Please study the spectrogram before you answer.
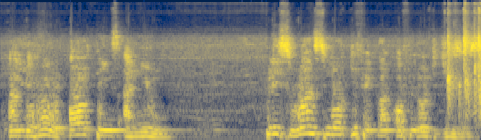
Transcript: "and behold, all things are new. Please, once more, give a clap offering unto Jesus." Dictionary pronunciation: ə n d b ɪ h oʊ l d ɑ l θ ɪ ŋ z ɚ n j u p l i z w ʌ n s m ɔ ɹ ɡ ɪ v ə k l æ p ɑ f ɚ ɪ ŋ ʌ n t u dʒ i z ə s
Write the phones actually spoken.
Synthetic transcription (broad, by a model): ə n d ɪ h oʊ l ɑ l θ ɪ ŋ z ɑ n j u p l i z w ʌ n s m ɔ l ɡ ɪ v ə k l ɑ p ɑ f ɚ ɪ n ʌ n t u dʒ i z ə s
